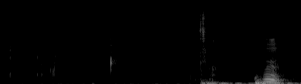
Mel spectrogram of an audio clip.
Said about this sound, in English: I'm just going to take a sip of water. Excuse me.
